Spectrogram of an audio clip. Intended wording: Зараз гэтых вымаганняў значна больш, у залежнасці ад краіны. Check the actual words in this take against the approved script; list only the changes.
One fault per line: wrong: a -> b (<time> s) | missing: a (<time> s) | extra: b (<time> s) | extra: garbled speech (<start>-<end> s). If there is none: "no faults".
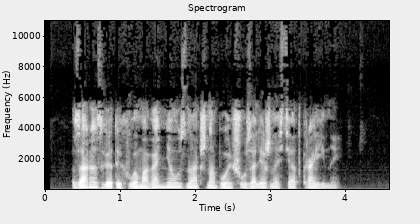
no faults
